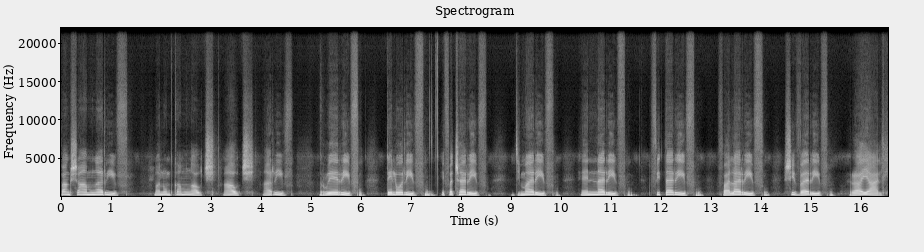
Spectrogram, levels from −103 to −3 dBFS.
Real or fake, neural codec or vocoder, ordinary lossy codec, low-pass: fake; autoencoder, 48 kHz, 32 numbers a frame, DAC-VAE, trained on Japanese speech; none; none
